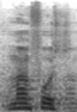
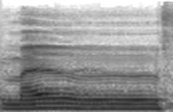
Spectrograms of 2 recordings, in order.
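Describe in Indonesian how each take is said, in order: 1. Bunyi sh di akhir dihentikan tiba-tiba. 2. Bunyi sh di akhir mengalir terus dan ditahan. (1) "Jangan putus" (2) "harus berjalan"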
